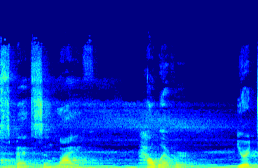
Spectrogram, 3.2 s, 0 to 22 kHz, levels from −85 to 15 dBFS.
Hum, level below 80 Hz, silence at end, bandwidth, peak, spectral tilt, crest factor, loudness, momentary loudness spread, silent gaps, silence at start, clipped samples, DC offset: none; -44 dBFS; 0 s; 17 kHz; -10 dBFS; -5.5 dB/octave; 18 dB; -29 LUFS; 13 LU; none; 0 s; under 0.1%; 0.8%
